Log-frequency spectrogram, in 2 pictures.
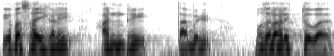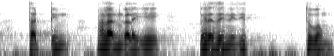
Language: Tamil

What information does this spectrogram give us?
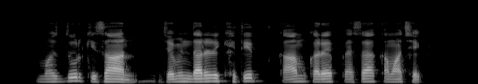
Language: Magahi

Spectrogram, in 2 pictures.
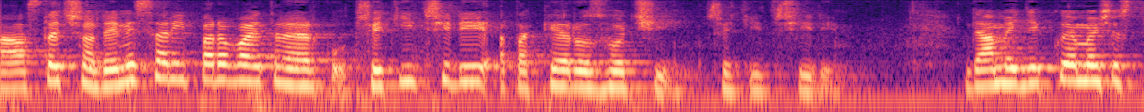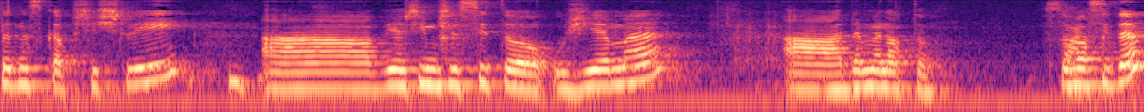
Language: Czech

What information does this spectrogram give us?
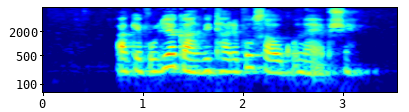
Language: Georgian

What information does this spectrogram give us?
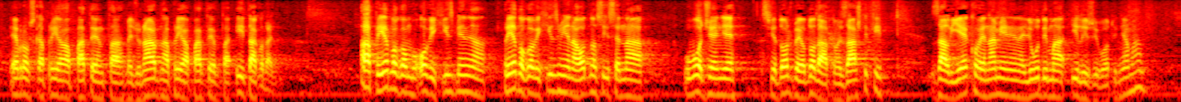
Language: Croatian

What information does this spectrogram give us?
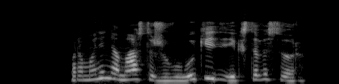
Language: Lithuanian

